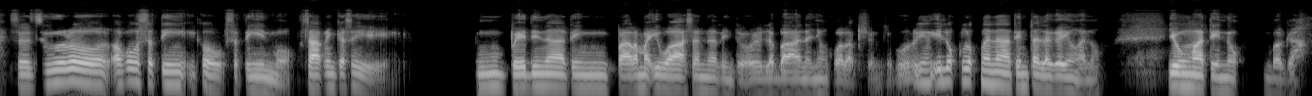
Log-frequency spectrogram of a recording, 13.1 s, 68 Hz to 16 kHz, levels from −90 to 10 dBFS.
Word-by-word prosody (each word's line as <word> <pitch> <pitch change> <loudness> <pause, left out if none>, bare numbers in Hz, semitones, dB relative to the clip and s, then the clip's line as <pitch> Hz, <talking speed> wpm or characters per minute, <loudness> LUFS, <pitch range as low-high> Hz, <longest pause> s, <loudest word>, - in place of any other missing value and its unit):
So 120 -1 -1
siguro 145 +2 +3
ako 155 +3 +1
sa - - -1
tingi 135 -1 -2
ikaw, 105 -1 0
sa - - -7
tingin 105 -2 -3
mo? - - -8
Sa'kin 120 +1 +4
kasi, 125 -5 -4 0.9
kung 120 -1 -5
puwede 120 +1 +2
nating 115 -2 -1
para 110 0 +4
maiwasan 110 -2 +2
na 100 -2 -4
rin 90 -2 -10
'to - - -9
or 95 - -5
labanan 90 -1 -1
yung 90 -1 -11
corruption, - - -7
siguro - - -9
yung 150 - -3
iluklok 160 0 -2
na 145 - +4 0.2
natin 125 0 -3
talaga 110 -2 +2
yung 100 -4 -2
ano, 85 +2 -9 0.6
yung 130 -1 +5
matino 105 -4 +2 0.2
kumbaga. - - -7
115 Hz, 155 wpm, -25 LUFS, 105-130 Hz, 0.9 s, yung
